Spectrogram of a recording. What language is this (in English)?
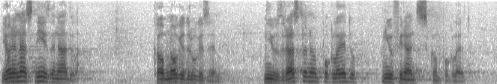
Croatian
